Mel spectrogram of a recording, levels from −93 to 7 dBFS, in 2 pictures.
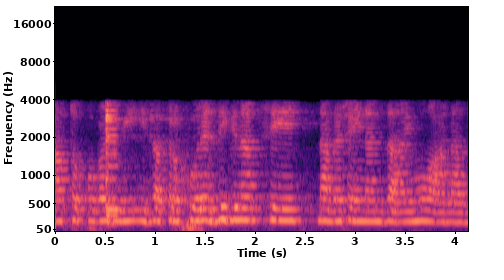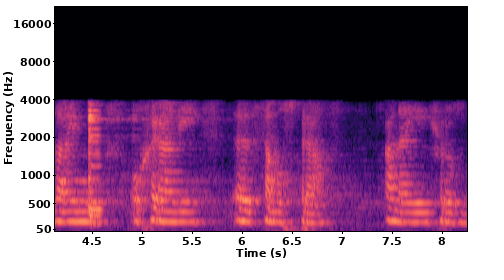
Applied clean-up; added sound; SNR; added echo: none; Guitar; 7 dB; reverberation time 0.3 s.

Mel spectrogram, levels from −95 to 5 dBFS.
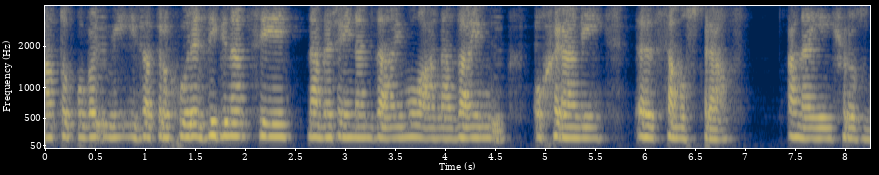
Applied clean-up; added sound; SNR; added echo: neural mask model DeepFilterNet 3.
